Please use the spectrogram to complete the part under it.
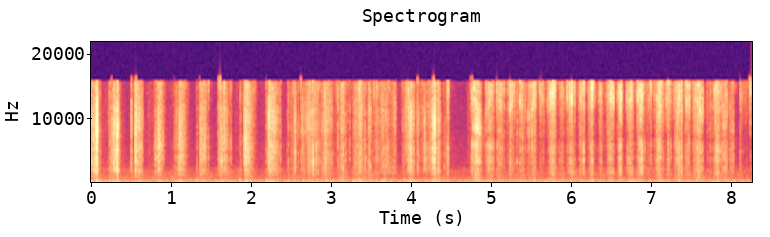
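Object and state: Nylon scouring pad being scratched.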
